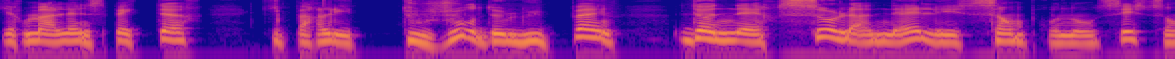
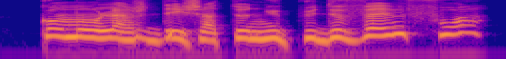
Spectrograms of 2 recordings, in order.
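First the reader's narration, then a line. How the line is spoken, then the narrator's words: Laughing. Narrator (French): dit Botrelé en riant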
